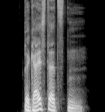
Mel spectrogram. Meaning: 1. superlative degree of begeistert 2. inflection of begeistert: strong genitive masculine/neuter singular superlative degree
- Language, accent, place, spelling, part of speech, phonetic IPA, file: German, Germany, Berlin, begeistertsten, adjective, [bəˈɡaɪ̯stɐt͡stn̩], De-begeistertsten.ogg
